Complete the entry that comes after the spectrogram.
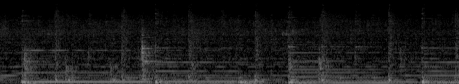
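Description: Onion sautés in a pan for a Filipino-style chicken à la king, a steady sizzle with intermittent scraping and stirring clinks against the pan, close and without talk.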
